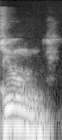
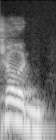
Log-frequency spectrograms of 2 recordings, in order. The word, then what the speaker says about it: Young: Y normalmente decimos Jung. algunos dicen Yang, pero ya son muy pocos, eso los más tradicionales. Yo tenía empleados que decían John.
